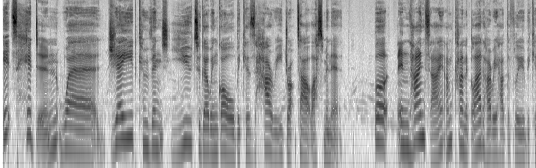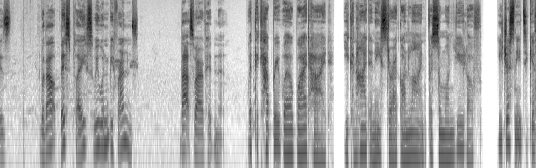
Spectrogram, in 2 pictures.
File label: female english slight mancunian accent commercial; english northern accents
